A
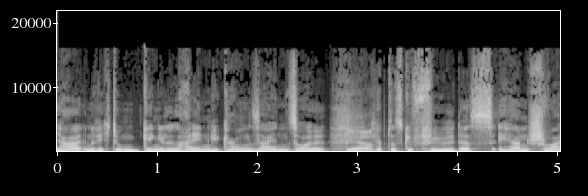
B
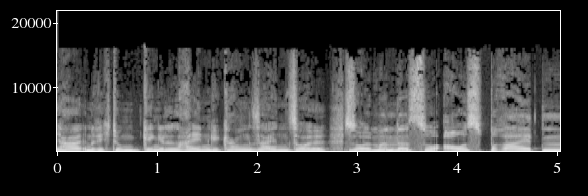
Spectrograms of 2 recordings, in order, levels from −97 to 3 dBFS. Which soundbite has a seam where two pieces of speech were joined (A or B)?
B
